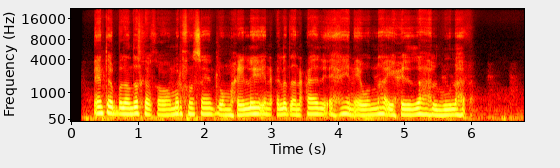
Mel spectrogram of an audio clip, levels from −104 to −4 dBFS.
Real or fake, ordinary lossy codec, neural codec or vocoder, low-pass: fake; none; codec, 44.1 kHz, 7.8 kbps, Pupu-Codec; none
